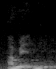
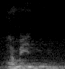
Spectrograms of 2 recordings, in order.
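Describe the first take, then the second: Both takes have the same delivery.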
